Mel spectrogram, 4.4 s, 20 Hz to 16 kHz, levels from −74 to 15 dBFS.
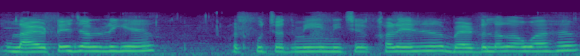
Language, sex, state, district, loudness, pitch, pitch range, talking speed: Hindi, female, Bihar, Katihar, -18 LUFS, 255 Hz, 245-270 Hz, 190 wpm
